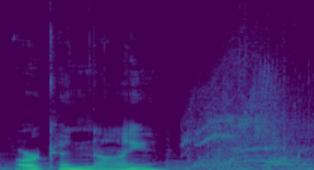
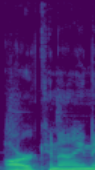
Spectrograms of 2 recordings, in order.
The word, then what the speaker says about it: Arcanine: Arcanine? It's not Arcanine. It's like canine, like a tooth or a dog.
